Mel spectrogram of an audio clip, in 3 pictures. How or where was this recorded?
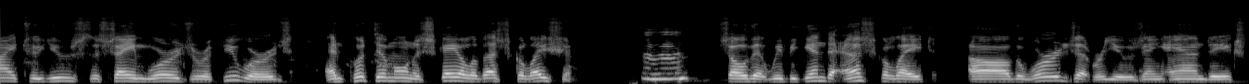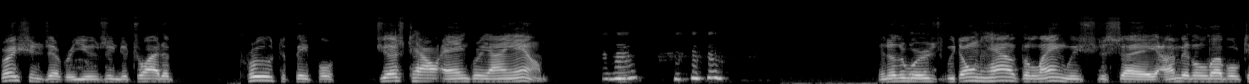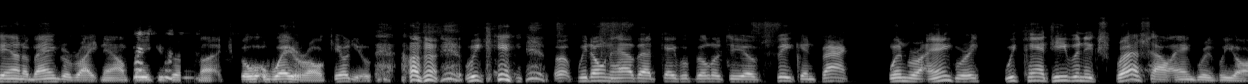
video call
